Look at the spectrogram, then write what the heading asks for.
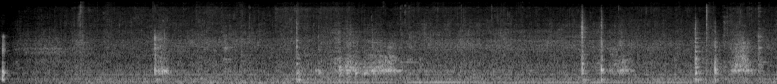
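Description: Fajita filling sizzles steadily in a hot pan while being stirred, a continuous frying hiss broken by a few scraping, clattering strokes of the utensil, close up with no talking.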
